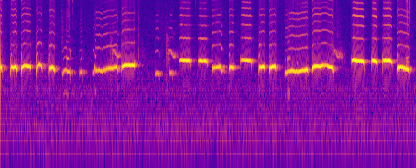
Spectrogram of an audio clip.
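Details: Pet cockatiel whistles in clear, pure notes, phrase by phrase, while practising the children's song "Momotaro" it is being taught; the tune is still barely formed.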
